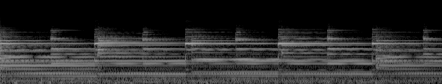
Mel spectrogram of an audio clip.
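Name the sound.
church bells ringing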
